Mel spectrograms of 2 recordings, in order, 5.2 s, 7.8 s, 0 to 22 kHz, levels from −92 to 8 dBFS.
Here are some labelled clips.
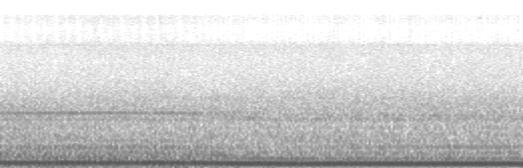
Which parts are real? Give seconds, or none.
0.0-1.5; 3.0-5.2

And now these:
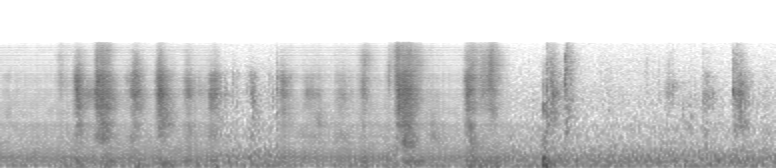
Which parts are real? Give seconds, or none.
2.2-2.8; 5.1-7.8

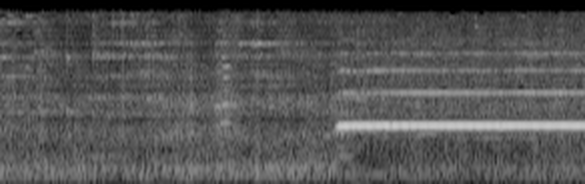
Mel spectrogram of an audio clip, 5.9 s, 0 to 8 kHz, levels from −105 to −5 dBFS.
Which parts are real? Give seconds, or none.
0.0-0.4; 3.9-5.9

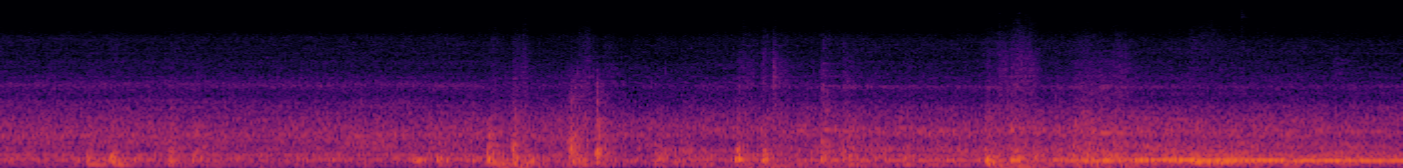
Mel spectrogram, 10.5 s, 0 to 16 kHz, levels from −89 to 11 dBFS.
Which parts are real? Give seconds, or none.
0.0-3.6; 6.3-10.5

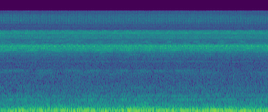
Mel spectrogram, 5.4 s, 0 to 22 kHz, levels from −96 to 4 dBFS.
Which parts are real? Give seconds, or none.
0.0-5.4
